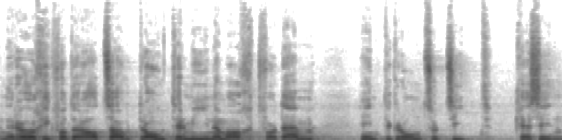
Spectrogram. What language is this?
Swiss German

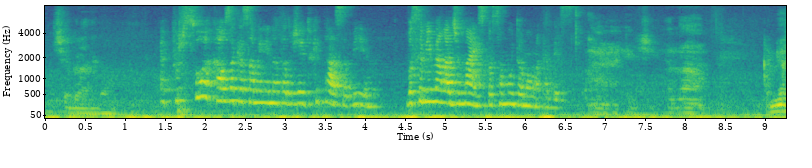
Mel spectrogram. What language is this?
Portuguese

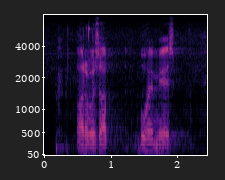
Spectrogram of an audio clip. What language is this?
Finnish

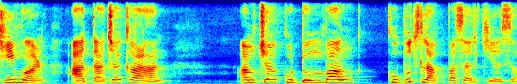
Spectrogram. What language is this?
Konkani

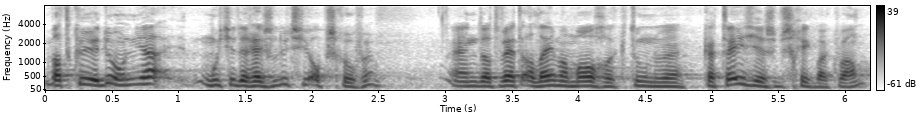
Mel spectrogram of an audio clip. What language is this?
Dutch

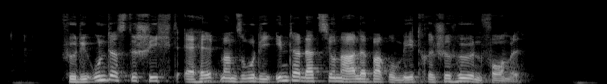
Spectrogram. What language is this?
German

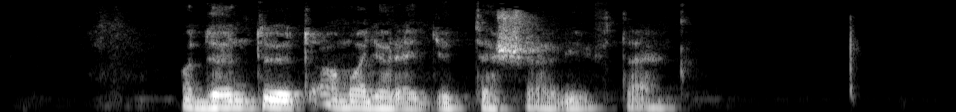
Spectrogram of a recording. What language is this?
Hungarian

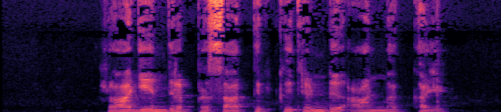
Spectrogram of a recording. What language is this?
Tamil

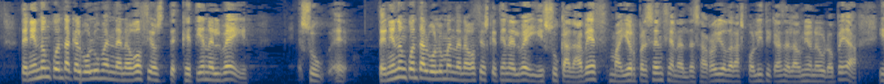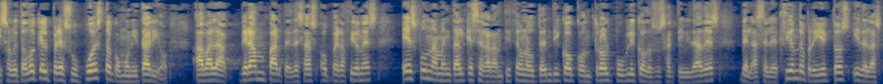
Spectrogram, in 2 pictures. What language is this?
Spanish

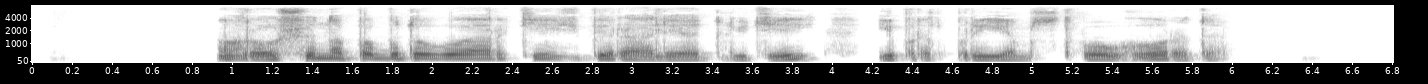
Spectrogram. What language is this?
Belarusian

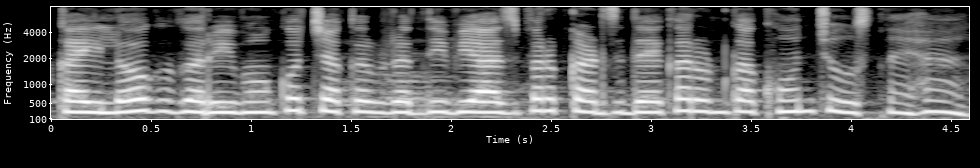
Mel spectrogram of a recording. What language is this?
Hindi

